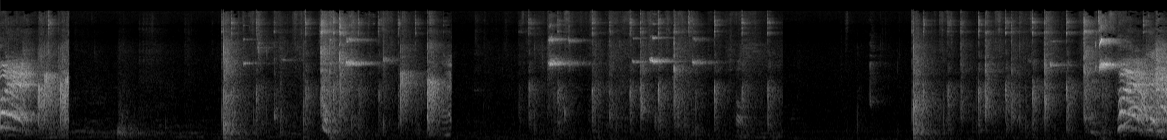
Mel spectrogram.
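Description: Table tennis ball clicking back and forth between the table and the rubber-covered bats in three bursts of rapid exchanges, with quiet pauses between them.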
